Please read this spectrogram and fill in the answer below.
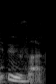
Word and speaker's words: Ove: man called um UA um some people don't pronounce it UA but it's UA cuz that's all the movie look at amazing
